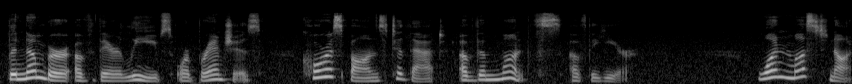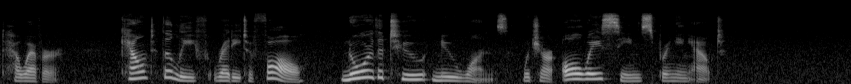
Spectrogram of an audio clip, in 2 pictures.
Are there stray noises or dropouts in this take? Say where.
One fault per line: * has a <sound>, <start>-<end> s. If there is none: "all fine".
all fine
